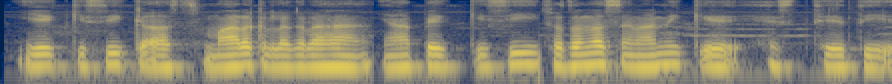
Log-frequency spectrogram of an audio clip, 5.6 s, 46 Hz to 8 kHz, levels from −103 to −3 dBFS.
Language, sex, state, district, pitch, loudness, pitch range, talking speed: Hindi, male, Bihar, Muzaffarpur, 140 Hz, -24 LUFS, 135-145 Hz, 150 wpm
